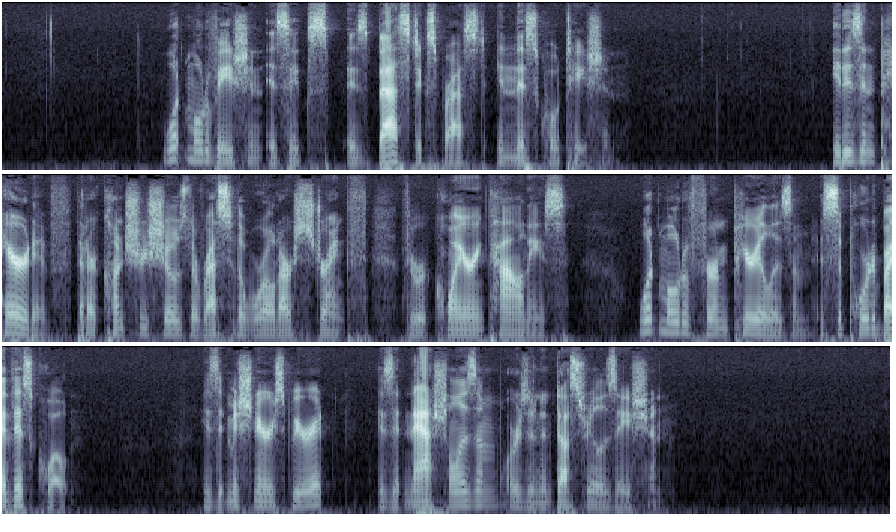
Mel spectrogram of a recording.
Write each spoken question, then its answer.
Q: What motive for imperialism is supported by this quote?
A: If you said nationalism, you are correct.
